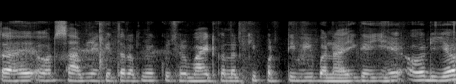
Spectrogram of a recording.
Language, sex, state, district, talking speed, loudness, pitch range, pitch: Chhattisgarhi, male, Chhattisgarh, Jashpur, 235 wpm, -20 LUFS, 165-180 Hz, 170 Hz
